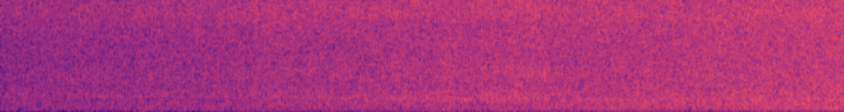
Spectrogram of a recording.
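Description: A small creek rushing over rocks in a riffle, a steady rush of water that grows steadily louder.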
